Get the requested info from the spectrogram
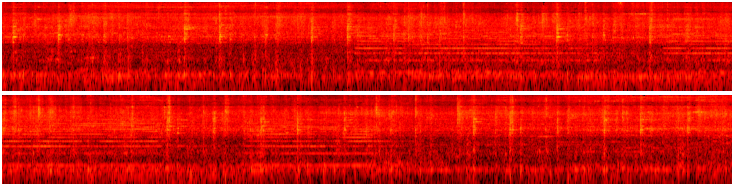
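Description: Indian Railways LHB passenger coaches rolling past, a steady rumble with wheels clattering over rail joints and points. About a quarter of the way in, a multi-tone train horn sounds three long blasts, the last one shorter.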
